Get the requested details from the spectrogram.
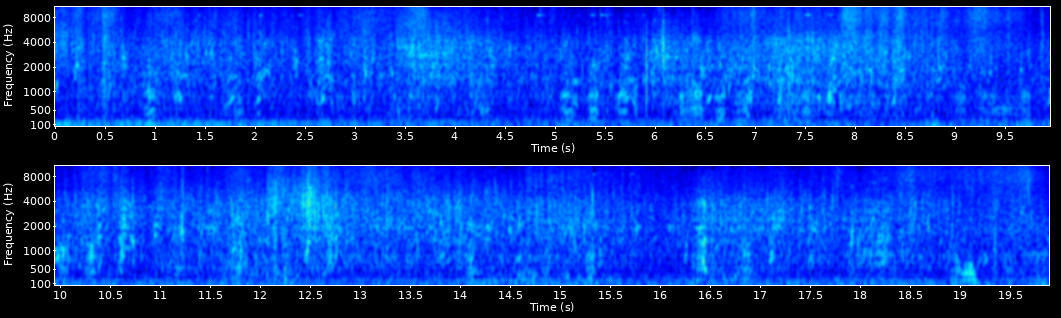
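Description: Ducks quack on water nearby.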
